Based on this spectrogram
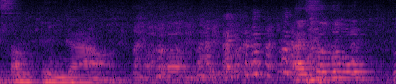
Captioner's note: crowd laughs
